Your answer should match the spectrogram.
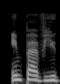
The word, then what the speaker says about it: impavide: Impavide se prononce impavide.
